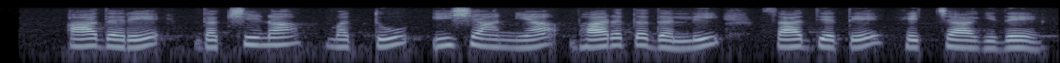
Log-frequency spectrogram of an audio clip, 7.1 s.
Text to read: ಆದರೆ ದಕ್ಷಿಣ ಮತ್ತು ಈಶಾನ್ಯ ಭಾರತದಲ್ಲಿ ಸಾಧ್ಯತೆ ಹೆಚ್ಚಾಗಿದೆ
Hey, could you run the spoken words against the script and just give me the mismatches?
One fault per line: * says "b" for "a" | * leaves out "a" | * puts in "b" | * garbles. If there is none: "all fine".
all fine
